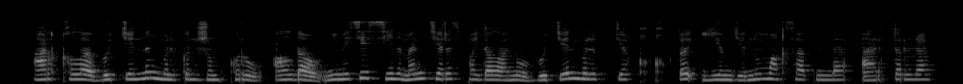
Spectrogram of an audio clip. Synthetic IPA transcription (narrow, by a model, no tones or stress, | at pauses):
ɑɾqəlˠəbɵt̪ːe̞nːɪŋmʏlkʲɪnʒʊmqəɾuɑlˠd̪ɑwne̞me̞se̞se̞nɪmɪnt̪ʰiɾɪspʰɑjd̪ɑlˠɑnubɵt̪e̞nmʏlɪkʲːe̞qʰʊ̥qʰə̥qt̪əʔʏje̞md̪e̞numɑqsɑt̪ənd̪ɑæɾt̪ʰʏɾlɪ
